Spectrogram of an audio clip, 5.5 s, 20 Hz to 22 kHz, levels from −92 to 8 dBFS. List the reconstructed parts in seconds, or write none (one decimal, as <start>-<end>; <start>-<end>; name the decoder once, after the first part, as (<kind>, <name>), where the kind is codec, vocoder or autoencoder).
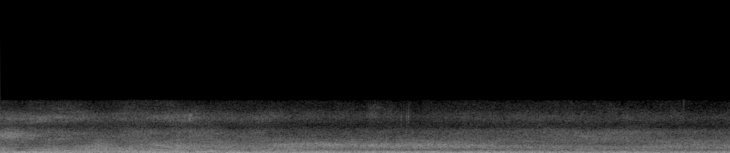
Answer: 0.0-2.0 (codec, DAC)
